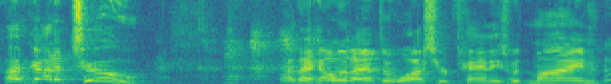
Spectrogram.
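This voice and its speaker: Slobbish, sardonic spaceman, late forties, played by a man, comedy table read, very animated intonation. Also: high-pitched, moderate pace. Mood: horrified. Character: slobbish sarcastic late-forties male astronaut.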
